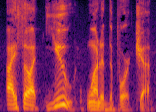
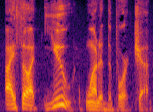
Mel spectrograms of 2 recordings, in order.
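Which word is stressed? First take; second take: you; you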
